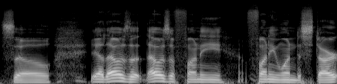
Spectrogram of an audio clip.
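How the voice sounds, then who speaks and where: This man speaks with an American accent in a normal speaking voice, at a moderate pace with ordinary pitch variation. The recording is very clean and dry, close with no echo, and the background is silent. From United States. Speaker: podcast host. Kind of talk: casual solo podcast monologue.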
